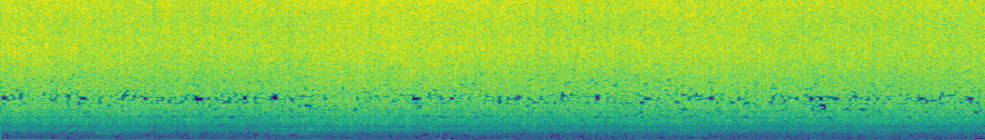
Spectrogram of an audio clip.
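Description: Chopped onion and tomato sizzle loudly in hot oil in a pan for a Goan-style egg curry, a steady, dense hiss that runs unbroken and close throughout with no talking.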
